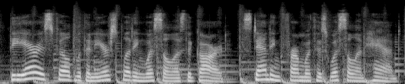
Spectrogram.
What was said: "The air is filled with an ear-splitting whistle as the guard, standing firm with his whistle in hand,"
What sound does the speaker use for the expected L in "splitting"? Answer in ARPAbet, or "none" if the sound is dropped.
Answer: L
